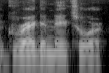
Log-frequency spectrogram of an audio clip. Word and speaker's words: Greg Nator: This is your man and homie, aka the Greg Nator. rhymes with now or later.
